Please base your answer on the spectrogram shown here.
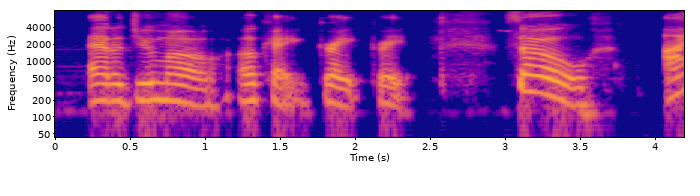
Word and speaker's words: Adejumo: jumbo correct yes correct okay why don't you pronounce it for me so i get it correctly uh attijumo atajumo okay great great so i have seen a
